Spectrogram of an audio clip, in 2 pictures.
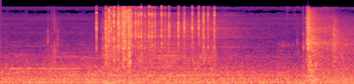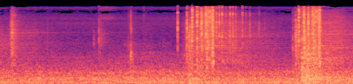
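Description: Metal parts of a mechanism click and rattle in short bursts.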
